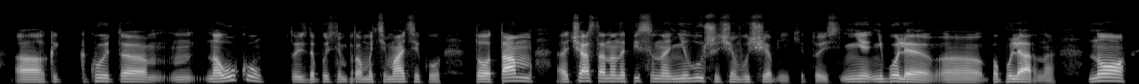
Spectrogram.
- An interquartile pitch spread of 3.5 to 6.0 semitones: Yes, average, 3.9 semitones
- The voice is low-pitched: Yes, low, 125 Hz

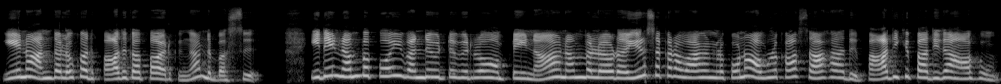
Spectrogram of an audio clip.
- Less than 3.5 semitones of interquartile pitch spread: Yes, average, 3.1 semitones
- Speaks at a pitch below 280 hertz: No, very high, 310 Hz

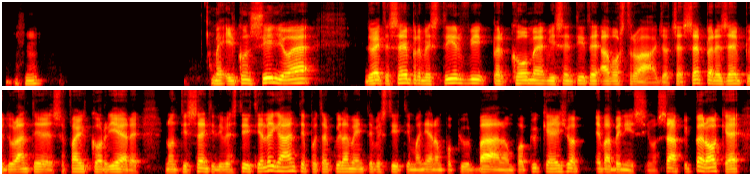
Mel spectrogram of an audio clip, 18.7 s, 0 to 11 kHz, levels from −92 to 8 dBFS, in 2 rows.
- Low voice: Yes, low, 115 Hz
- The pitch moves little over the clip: No, average, 3.3 semitones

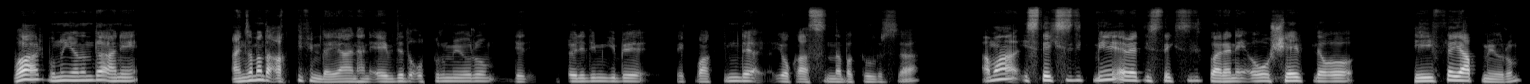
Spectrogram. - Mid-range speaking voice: Yes, medium, 150 Hz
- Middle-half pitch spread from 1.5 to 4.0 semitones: No, average, 4.6 semitones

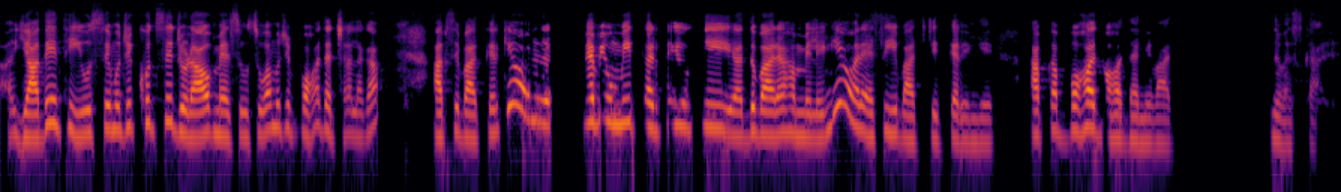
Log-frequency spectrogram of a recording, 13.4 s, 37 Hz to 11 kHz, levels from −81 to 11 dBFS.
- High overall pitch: Yes, high, 210 Hz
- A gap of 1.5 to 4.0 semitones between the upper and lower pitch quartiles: No, average, 4.8 semitones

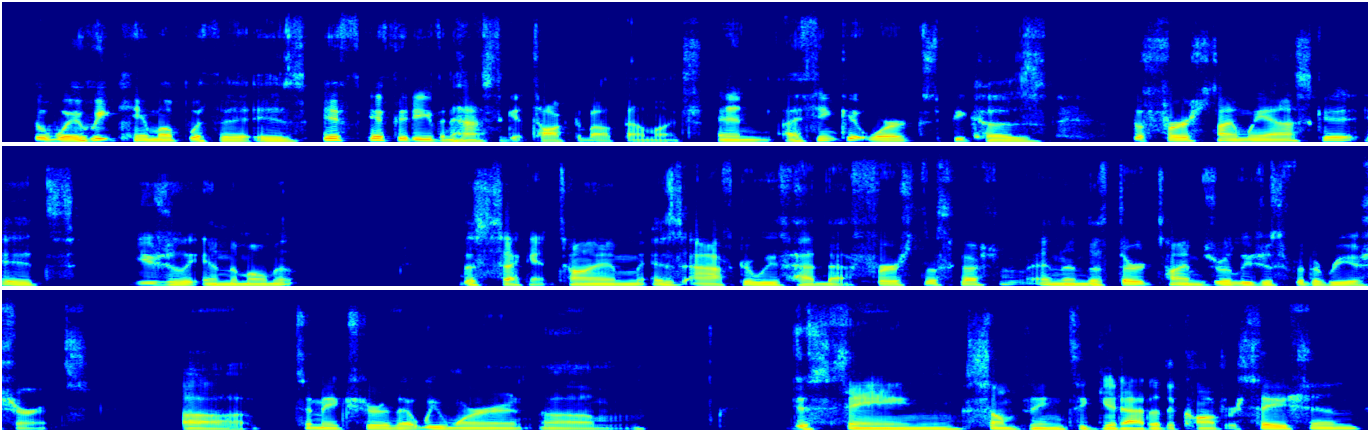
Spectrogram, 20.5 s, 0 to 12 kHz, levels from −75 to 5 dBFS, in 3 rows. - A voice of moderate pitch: No, low, 120 Hz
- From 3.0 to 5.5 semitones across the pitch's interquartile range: Yes, average, 3.3 semitones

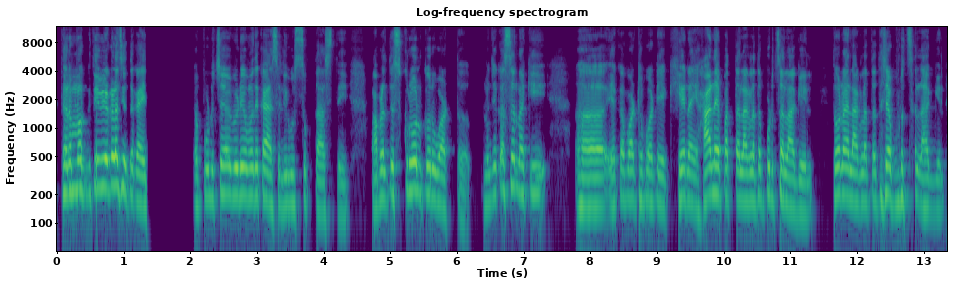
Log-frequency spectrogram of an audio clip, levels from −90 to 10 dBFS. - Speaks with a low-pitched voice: No, medium, 180 Hz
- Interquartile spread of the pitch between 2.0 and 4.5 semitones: Yes, average, 3.7 semitones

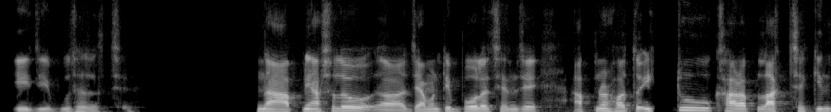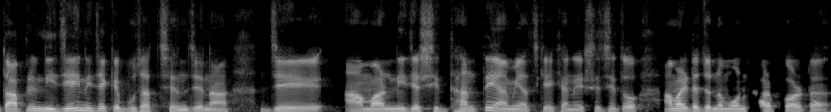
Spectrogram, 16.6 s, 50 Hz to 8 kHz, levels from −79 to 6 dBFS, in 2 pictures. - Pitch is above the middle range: No, low, 130 Hz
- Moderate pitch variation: Yes, average, 3.7 semitones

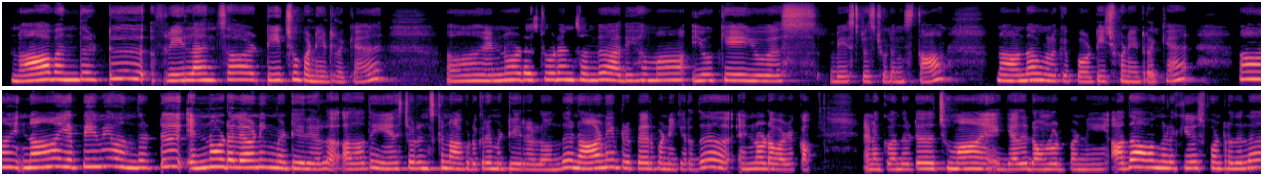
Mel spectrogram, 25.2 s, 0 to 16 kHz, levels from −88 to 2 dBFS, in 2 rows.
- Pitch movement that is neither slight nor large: Yes, average, 3.4 semitones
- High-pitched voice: Yes, very high, 255 Hz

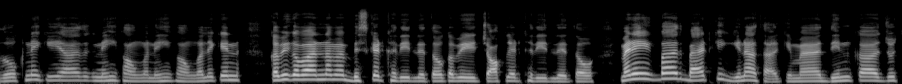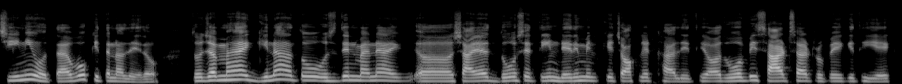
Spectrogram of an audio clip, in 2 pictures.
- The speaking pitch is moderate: Yes, medium, 165 Hz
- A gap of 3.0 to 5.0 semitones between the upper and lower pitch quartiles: Yes, average, 3.5 semitones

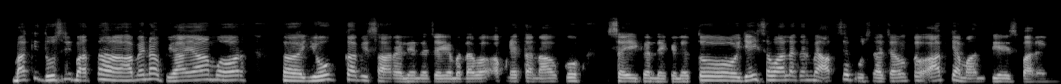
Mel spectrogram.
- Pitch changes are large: Yes, wide, 5.7 semitones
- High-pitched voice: No, medium, 170 Hz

